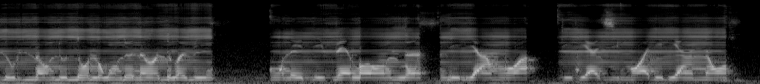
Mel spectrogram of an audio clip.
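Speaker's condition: Total pharyngolaryngectomy; first cancer 3 years ago, chemoradiotherapy, tracheal stenosis, second cancer, partial oesophagectomy, neck dissection; no natural voice, cannot shout or laugh, phone understood only by family, caregivers, lost in noise

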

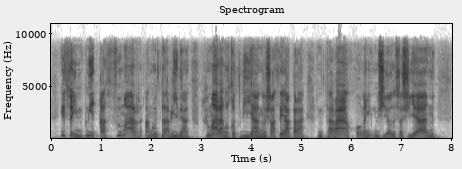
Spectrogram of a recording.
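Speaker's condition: Profound congenital deafness; both ears from birth, detected about 15 months, lifelong hearing aids, bilateral cochlear implants, first at age 27; speech learned by lipreading and early reading, about 1.5 years rehabilitation to access words by ear

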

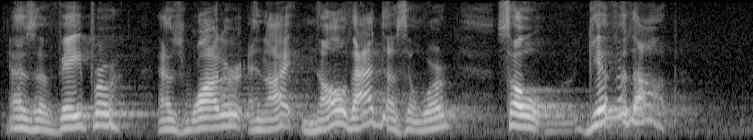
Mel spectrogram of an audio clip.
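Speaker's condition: ALS; talking a little bit funny

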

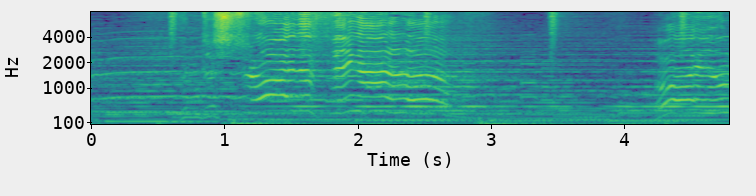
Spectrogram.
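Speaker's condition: No condition

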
